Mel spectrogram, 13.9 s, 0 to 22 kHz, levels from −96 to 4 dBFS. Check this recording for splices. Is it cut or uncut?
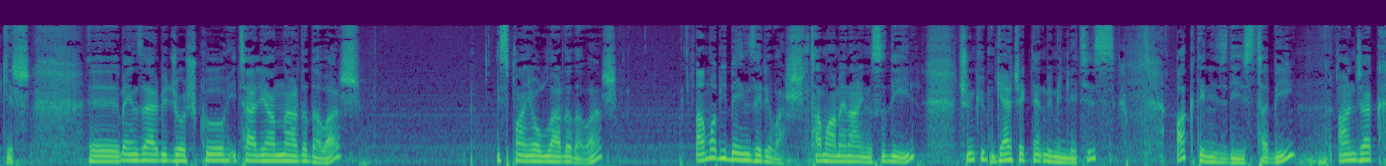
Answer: cut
